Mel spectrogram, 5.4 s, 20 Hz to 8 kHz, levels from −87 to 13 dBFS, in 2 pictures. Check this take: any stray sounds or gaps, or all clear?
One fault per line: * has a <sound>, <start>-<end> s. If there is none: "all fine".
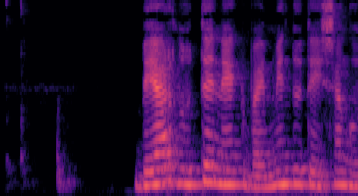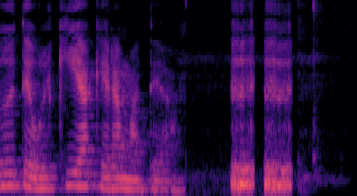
* has a laugh, 4.4-4.9 s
